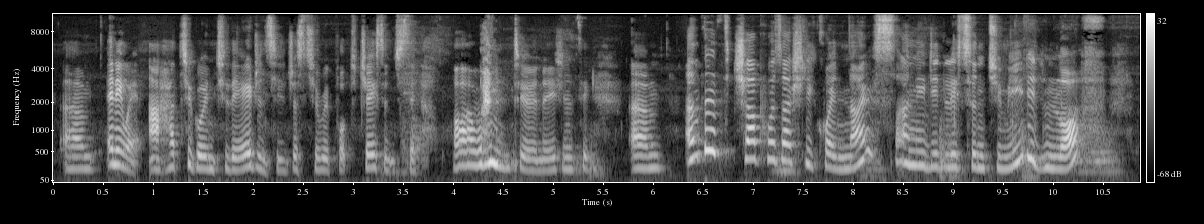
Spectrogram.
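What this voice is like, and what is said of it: French accent. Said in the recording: “I've got a French accent.”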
